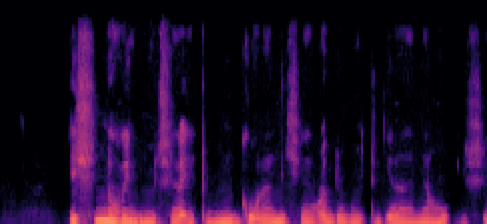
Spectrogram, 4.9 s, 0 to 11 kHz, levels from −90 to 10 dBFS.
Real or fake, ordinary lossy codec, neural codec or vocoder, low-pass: fake; none; autoencoder, 22.05 kHz, a latent of 192 numbers a frame, VITS, trained on one speaker; 9.9 kHz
